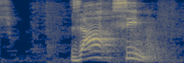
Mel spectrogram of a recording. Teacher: ये इन हुर्फों को सीटी वाले हुर्फ भी कहते हैं, यानी सीटी की आवाज़ आती है ज़ा सीन बोलकर।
